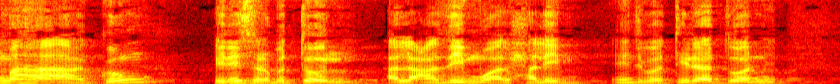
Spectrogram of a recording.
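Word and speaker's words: العظيم: Di bawahnya Rabb Arsy yang Maha Agung, tapi di sini baca Al-Azimi. Harusnya dibaca apa? Al-Azimu. Karena yang agung Allahnya, Rabbnya, bukan Arsy-nya. Jadi ya ini nggak tahu kita mau yang betulkannya yang mana ini.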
